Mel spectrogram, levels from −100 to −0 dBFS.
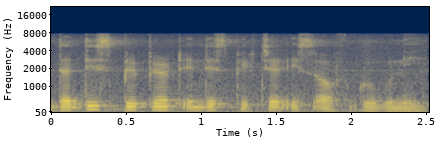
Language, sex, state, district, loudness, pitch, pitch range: English, male, Arunachal Pradesh, Papum Pare, -19 LUFS, 110 Hz, 95-120 Hz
